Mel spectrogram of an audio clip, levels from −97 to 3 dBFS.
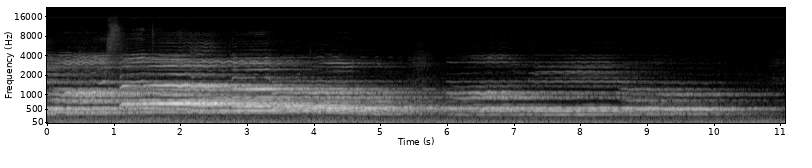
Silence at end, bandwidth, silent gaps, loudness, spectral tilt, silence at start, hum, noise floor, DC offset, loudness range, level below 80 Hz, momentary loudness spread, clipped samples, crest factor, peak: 0.25 s; 4.5 kHz; none; -25 LUFS; -5.5 dB/octave; 0 s; none; -49 dBFS; under 0.1%; 15 LU; -54 dBFS; 20 LU; under 0.1%; 18 dB; -6 dBFS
